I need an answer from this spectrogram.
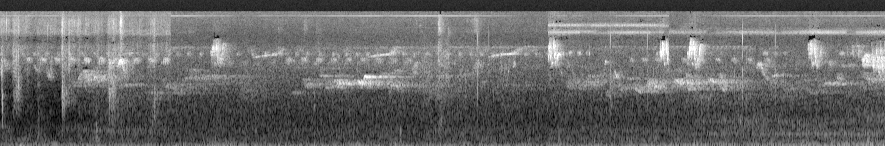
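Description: Faint outdoor ambience of small birds giving scattered short chirps and calls, over a steady low rumble.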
